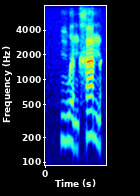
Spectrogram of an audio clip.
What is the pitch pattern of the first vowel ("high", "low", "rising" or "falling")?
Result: low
